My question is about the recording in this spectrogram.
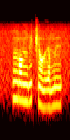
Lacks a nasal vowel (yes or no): no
